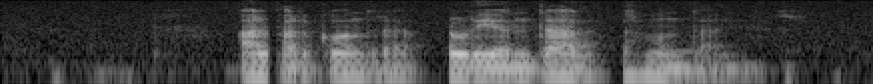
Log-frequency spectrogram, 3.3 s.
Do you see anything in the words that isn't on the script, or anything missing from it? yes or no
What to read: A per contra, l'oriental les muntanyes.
no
